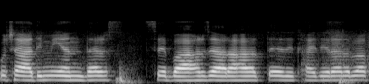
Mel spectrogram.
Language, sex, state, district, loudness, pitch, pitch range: Bhojpuri, female, Uttar Pradesh, Gorakhpur, -13 LUFS, 195 Hz, 195-200 Hz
